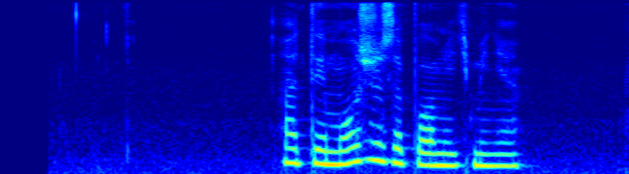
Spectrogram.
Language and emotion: Russian, neutral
